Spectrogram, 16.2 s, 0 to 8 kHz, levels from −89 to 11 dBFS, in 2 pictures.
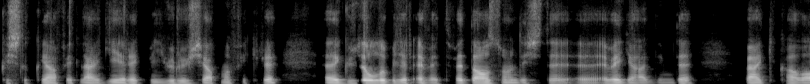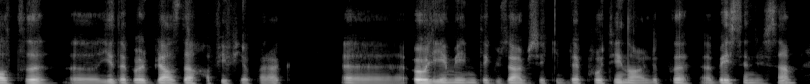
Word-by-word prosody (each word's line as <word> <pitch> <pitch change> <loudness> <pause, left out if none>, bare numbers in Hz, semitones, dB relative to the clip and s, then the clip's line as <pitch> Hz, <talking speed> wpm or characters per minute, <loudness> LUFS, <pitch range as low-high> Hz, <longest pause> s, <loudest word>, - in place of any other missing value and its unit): kışlık - - -5
kıyafetler 100 -1 +1
giyerek 105 +4 0
bir 105 - -7
yürüyüş 115 +2 -4
yapma 105 +2 +1
fikri, 145 +10 -2 0.5
eee, 110 0 +7
güzel 115 +4 +6
olabilir, 130 -6 +5
evet. 100 +1 -2
Ve 135 0 +2
daha 120 -1 +9
sonra 105 -3 -4
da 100 - -7
işte, 100 +5 -7 0.2
eee, - - -4 0.2
eve 110 0 +5
geldiğimde 95 +3 -4 0.5
belki 105 0 +3
kahvaltı, 105 +1 0 0.2
ııı, 100 -1 -10
yı 110 +1 -7
da 100 -1 -5
böyle, 95 -1 -2
biraz 95 -1 0
daha 100 0 0
hafif 115 0 -18
yaparak, - - -13 0.5
ııı, 100 0 -11
öğle 110 -1 +8
yemeğini 100 -1 -6
de 100 - -9
güzel 100 0 -4
bir 100 - -20
şekilde 100 0 -11
protein 105 +2 -7
ağırlıklı, 95 0 -6
eee, 95 -1 -14
beslenirsem, 100 +7 -7
100 Hz, 150 wpm, -23 LUFS, 100-110 Hz, 0.5 s, daha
